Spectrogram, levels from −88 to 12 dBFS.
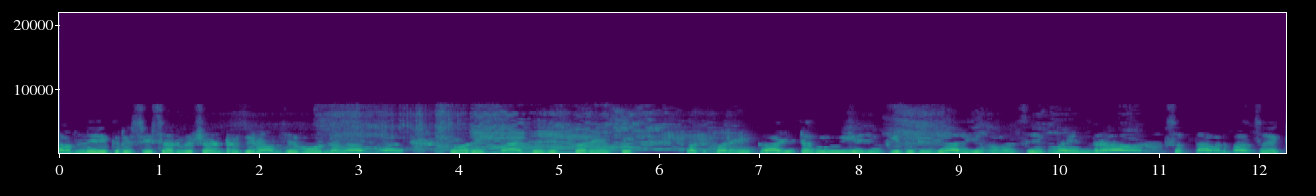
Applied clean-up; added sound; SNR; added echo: classical method WPE with log-MMSE.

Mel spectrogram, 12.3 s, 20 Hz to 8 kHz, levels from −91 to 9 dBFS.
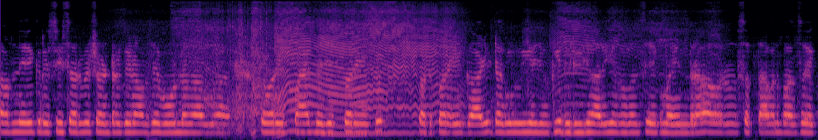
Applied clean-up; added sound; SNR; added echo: none; Motorcycle; 15 dB; reverberation time 0.1 s.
